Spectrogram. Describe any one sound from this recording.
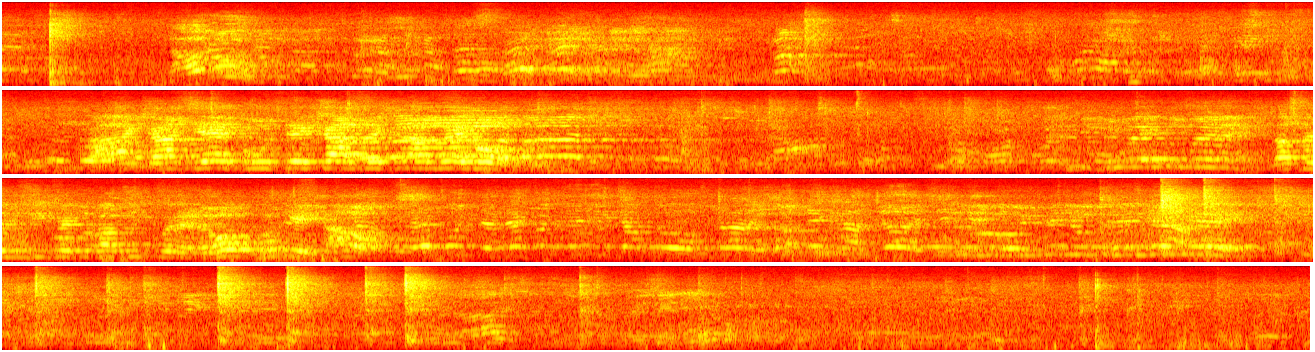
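A man shouts instructions loudly from close by, outdoors.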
